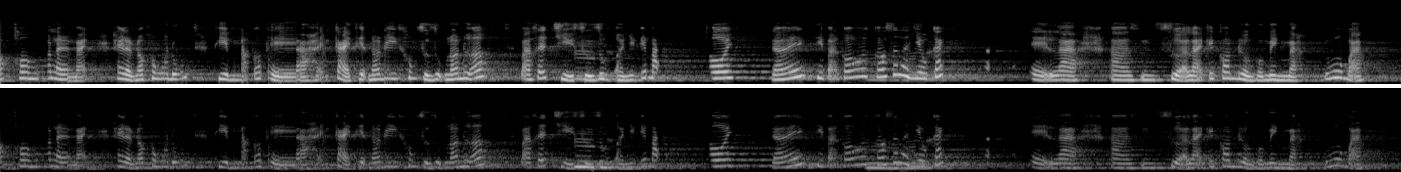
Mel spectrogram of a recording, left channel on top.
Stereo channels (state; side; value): quieter; right; 14.3 dB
